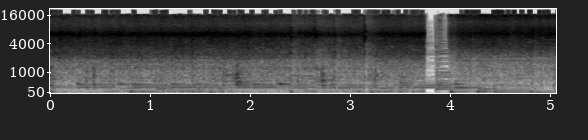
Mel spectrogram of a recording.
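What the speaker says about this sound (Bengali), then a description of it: "ভালো করে মশলাটা কষিয়ে নেব।" Spice paste for a prawn curry with chilli powder and salt fries and is stirred in hot oil, a loud, steady sizzle with scraping stirring strokes throughout and a brief cut near the end.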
